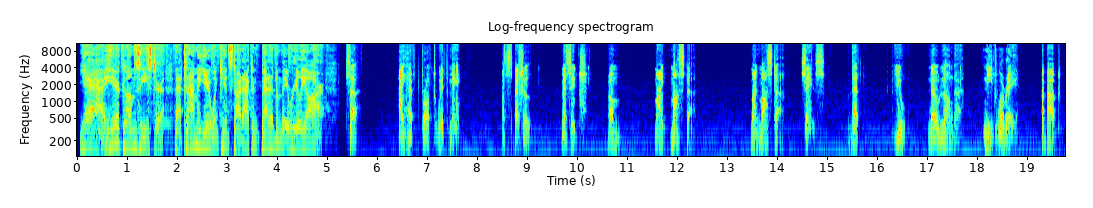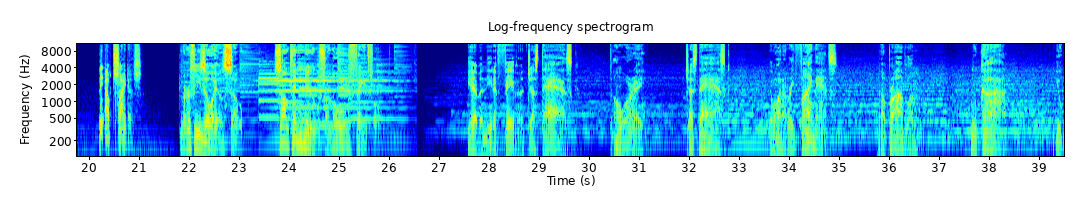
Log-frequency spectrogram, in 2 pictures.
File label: Character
